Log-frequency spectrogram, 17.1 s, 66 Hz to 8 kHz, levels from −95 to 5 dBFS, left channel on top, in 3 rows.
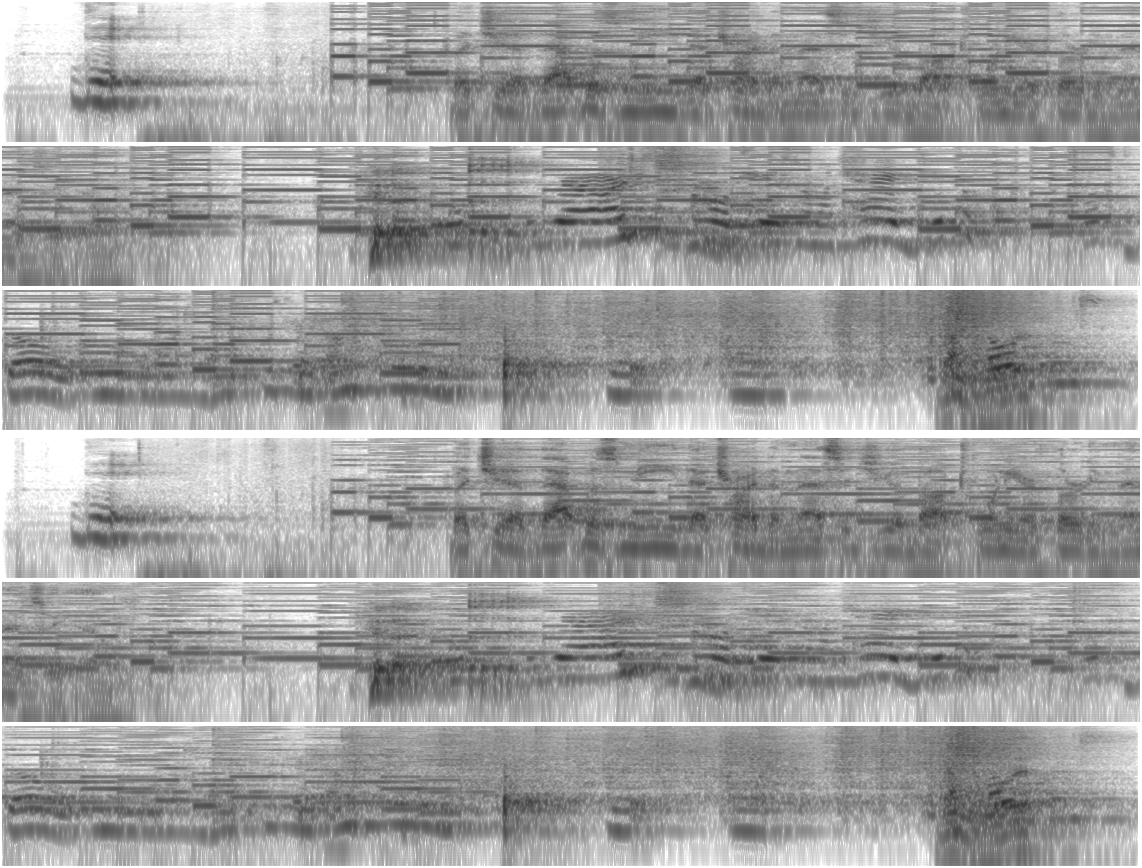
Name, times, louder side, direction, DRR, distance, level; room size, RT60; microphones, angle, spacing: sound 1, 1.6-13.7, left 4 dB, 85° left, 2.0 m, -29 dB
voice 1, 2.2-6.4 16.0-16.5, right 4 dB, 75° right, 8 dB, 1.1 m, -29 dB
voice 2, 7.4-7.7 8.1-8.3 8.9-9.3 12.0-16.5, left 1 dB, 15° left, -1 dB, 1.6 m, -28 dB
voice 3, 8.4-10.6 11.1-13.7 14.4-14.6 15.0-15.2 16.1-16.9, left 3 dB, 50° left, 6 dB, 1.2 m, -28 dB
11.0 x 8.6 x 9.6 m, 1.2 s
head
